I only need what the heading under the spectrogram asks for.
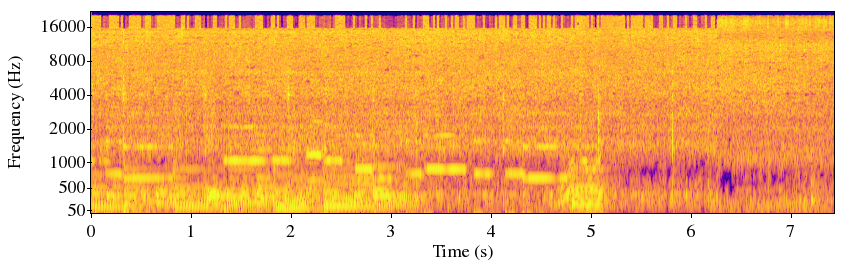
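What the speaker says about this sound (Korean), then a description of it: "기름을 두르고 썰어 놓았던 감자를 넣어 투명해질 때까지 볶아주세요." Sliced potatoes and carrots stir-frying in oil in a pan, a steady close sizzle and hiss throughout, with light music playing over it.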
